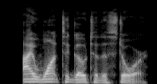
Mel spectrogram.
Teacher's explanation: Emphasis on want and store. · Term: sentence stress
